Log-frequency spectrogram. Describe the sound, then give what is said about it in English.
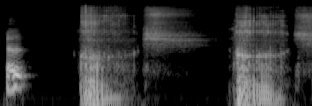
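A man snores in a film scene, with a short snort followed by several loud, rasping breaths in a rough, rhythmic pattern separated by brief pauses. “snoring away like a scene from a Will Ferrell comedy”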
